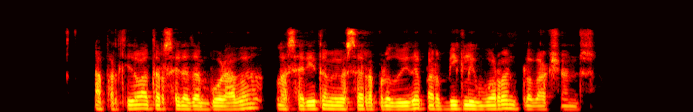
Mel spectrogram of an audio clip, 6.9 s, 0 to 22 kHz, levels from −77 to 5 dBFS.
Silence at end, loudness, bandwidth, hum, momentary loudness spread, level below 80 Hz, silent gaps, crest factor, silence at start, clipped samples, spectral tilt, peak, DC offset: 1 s; -17 LUFS; 8 kHz; none; 9 LU; -60 dBFS; none; 16 dB; 0.95 s; under 0.1%; -5.5 dB/octave; -2 dBFS; under 0.1%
